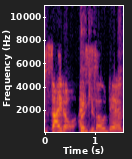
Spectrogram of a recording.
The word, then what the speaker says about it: Seidel: Seidel.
